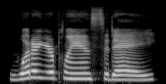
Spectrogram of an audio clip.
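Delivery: a hint of the husband, casually probing; light husband voice, casual question; husband asking. A narrator's reading. Husband asks before leaving.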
